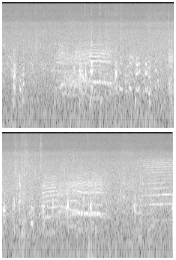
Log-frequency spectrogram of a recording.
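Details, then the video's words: Chickens, hens and roosters, in a farmyard: soft short clucks scattered throughout, with two drawn-out harmonic calls around the middle and a high thin note near the end; faint background hiss. "Chicken Sounds Noises Hens Clucking Roosters Crowing"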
